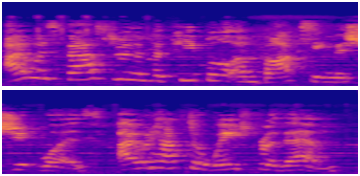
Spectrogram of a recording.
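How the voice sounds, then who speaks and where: This young woman's fairly high, fairly bright voice swings widely in pitch as she tells a sweary, meandering story at a slightly slow pace while playing a video game. The mic is distant, with a roomy echo and music in the background.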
